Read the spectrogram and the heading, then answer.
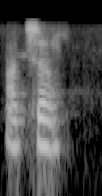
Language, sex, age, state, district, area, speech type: Sindhi, female, 30-45, Gujarat, Kutch, urban, conversation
